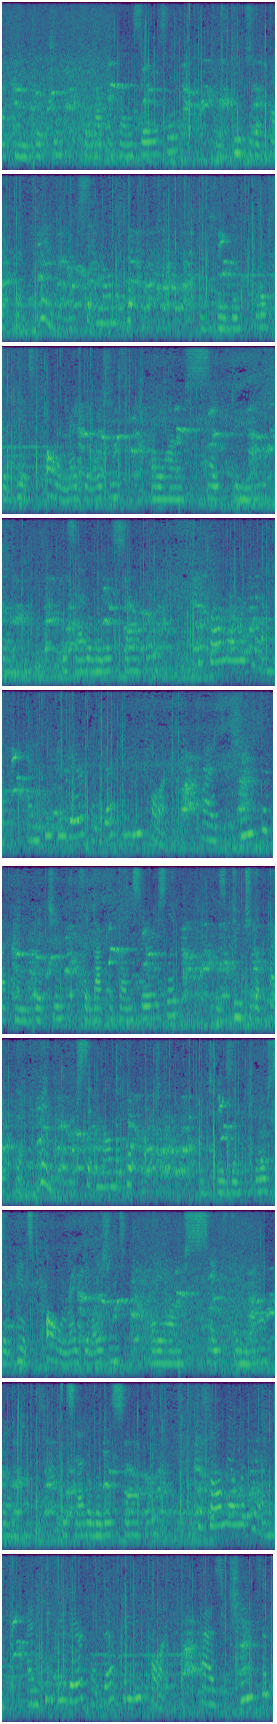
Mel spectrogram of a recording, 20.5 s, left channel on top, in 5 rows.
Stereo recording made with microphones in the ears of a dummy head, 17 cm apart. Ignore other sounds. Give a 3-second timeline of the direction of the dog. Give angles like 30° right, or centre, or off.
20° right, 20° right, 20° right, centre, 10° left, 20° left, 20° left.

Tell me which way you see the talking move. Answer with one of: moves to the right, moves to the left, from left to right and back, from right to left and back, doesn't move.
doesn't move.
